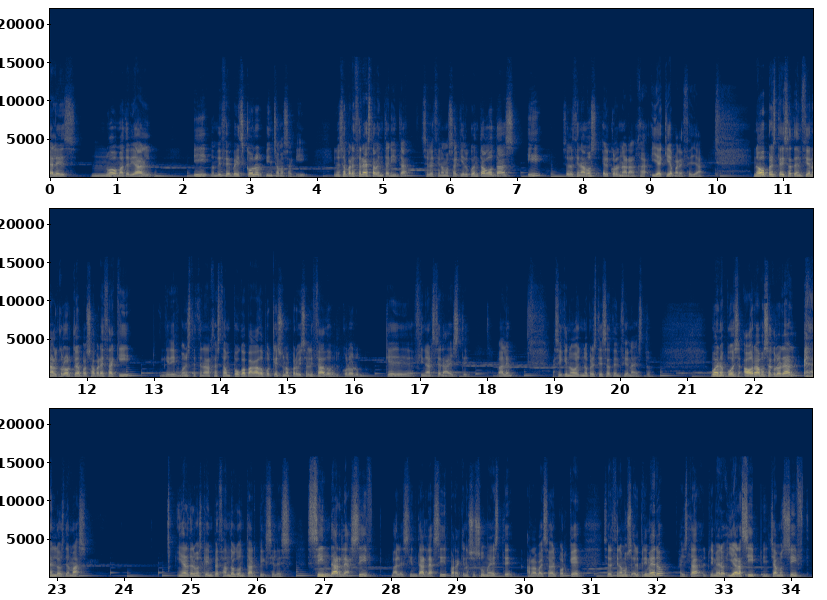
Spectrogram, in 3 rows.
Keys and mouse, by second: 0.9 click, 3.3 click, 31.5 right click.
